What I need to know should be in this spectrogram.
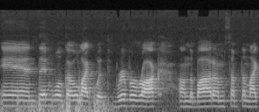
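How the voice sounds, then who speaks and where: A woman with a very deep, low pitch speaks at a moderate pace over light background noise. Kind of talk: casual build commentary. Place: home room. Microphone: phone near.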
